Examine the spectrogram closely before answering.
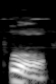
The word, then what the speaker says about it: Pole: picture up, Cardinal Reginald Poole. Now, Poole is usually spelled Pole, but the actual pronunciation in English at that time, it's Poole.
